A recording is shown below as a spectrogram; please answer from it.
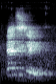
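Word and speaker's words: Nestlé: brand name Let's Play t is silent yes what is the brand name Nestle very good so what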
